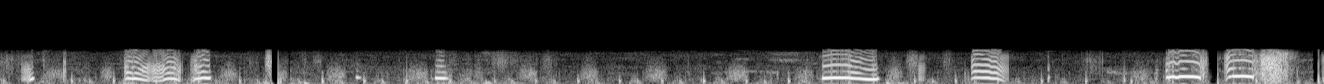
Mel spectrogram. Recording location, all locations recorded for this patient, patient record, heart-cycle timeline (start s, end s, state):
pulmonary valve (PV)
pulmonary valve (PV)
#Age: Infant
#Sex: Male
#Height: 66.0 cm
#Weight: 8.42 kg
#Pregnancy status: False
#Murmur: Unknown
#Murmur locations: nan
#Most audible location: nan
#Systolic murmur timing: nan
#Systolic murmur shape: nan
#Systolic murmur grading: nan
#Systolic murmur pitch: nan
#Systolic murmur quality: nan
#Diastolic murmur timing: nan
#Diastolic murmur shape: nan
#Diastolic murmur grading: nan
#Diastolic murmur pitch: nan
#Diastolic murmur quality: nan
#Outcome: Abnormal
#Campaign: 2015 screening campaign
0.00	5.50	unannotated
5.50	5.61	S1
5.61	5.75	systole
5.75	5.82	S2
5.82	5.95	diastole
5.95	6.05	S1
6.05	6.17	systole
6.17	6.25	S2
6.25	6.34	diastole
6.34	6.43	S1
6.43	6.58	systole
6.58	6.67	S2
6.67	6.75	diastole
6.75	6.88	S1
6.88	7.00	systole
7.00	7.10	S2
7.10	7.18	diastole
7.18	7.27	S1
7.27	7.42	systole
7.42	7.51	S2
7.51	7.61	diastole
7.61	7.69	S1
7.69	7.82	systole
7.82	7.93	S2
7.93	13.25	unannotated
